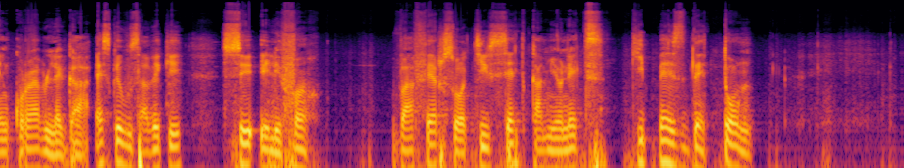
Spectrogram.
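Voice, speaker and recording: Very slow speech comes from a man with fairly even intonation. The sound is dry and close, with no echo. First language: not French (speaking French). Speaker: video commentator. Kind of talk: video commentary.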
